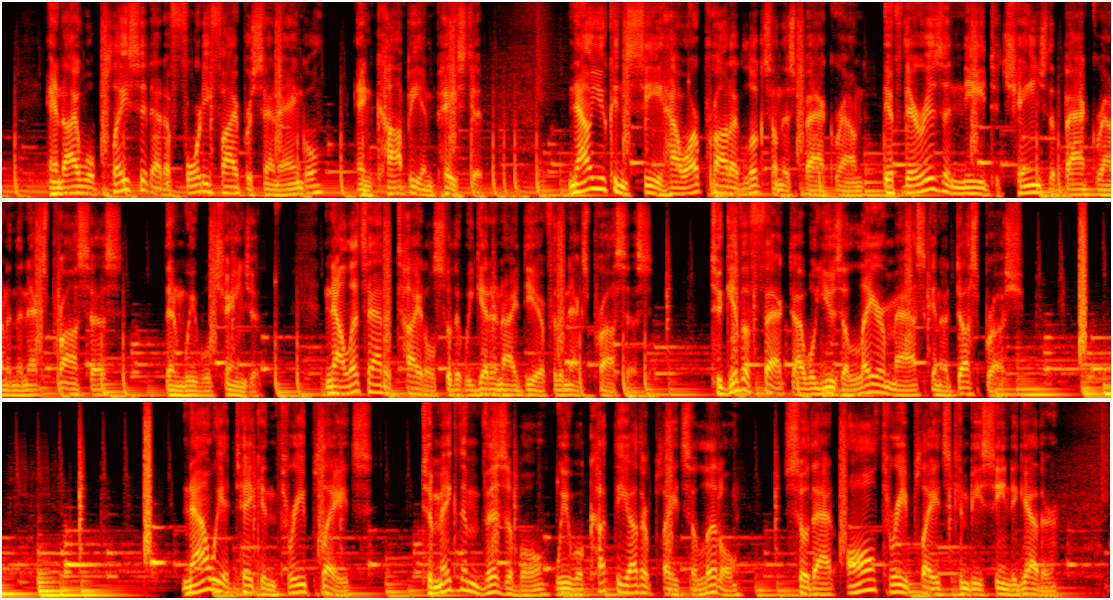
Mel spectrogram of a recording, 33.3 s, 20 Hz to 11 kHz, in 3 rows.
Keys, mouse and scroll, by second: 1.7-3.6 drag, 3.8 alt+shift+click, 4.5 click, 6.2 click, 7.5 click, 8.6 click, 10.3 click, 14.6-16.3 alt+shift+drag, 16.9 click, 17.9 click, 20.5 click, 21.9 click, 22.1 click, 22.5 click, 22.8 click, 23.8 click, 25.8 click, 26.2-29.1 drag, 30.3-31.9 drag, 32.9-33.2 drag.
